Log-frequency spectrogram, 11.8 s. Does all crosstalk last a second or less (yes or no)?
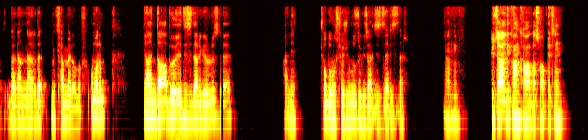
yes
